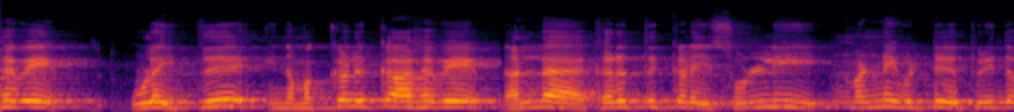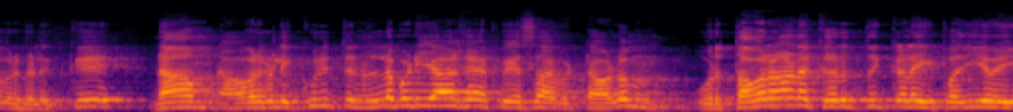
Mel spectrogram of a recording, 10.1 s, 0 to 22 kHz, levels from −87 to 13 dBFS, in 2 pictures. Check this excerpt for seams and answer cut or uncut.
cut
